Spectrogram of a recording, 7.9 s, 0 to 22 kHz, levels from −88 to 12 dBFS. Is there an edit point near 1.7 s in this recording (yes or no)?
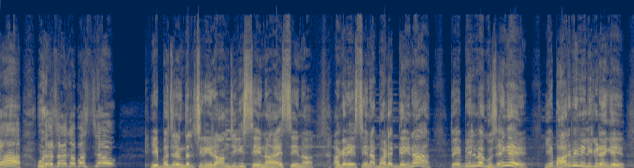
yes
